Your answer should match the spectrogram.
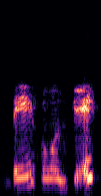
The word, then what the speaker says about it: Derosier: That's pronounced Derosier. It's Haitian.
